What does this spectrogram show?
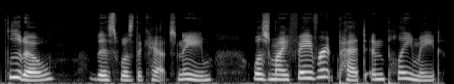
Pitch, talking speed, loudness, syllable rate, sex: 235 Hz, 130 wpm, -17 LUFS, 5.0 syllables/s, female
